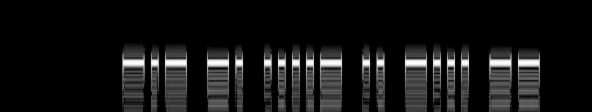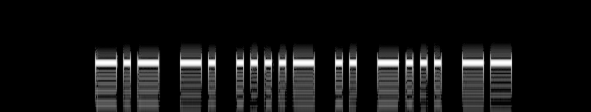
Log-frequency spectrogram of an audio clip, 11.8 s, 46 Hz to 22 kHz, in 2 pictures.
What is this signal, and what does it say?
Morse code, heard as a keyed tone, about 17 wpm, 700 Hz. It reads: KN4IBM KN4IBM
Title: USA Call Signs - 6 Characters - Repeated 2x - 17wpm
